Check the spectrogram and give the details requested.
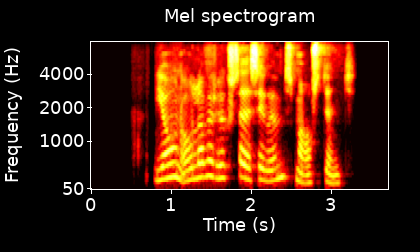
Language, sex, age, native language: Icelandic, female, 60-69, Icelandic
